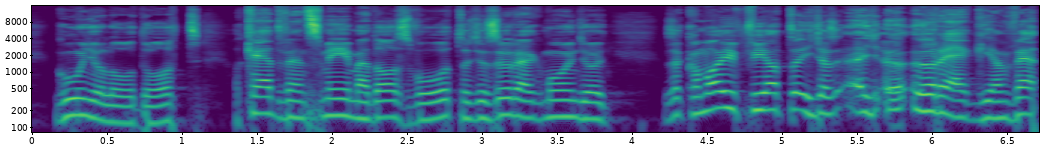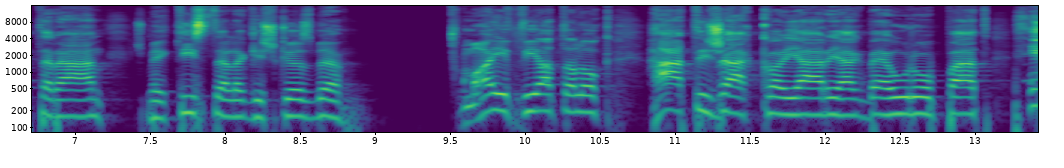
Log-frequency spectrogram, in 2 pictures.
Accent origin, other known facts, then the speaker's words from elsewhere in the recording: Hungary; Persze. A magyar vagyok.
